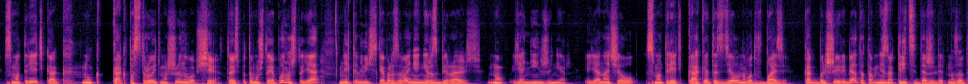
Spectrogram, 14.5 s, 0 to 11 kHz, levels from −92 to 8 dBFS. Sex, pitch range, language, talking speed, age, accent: male, 125-150 Hz, Russian, 180 wpm, 20-39, native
